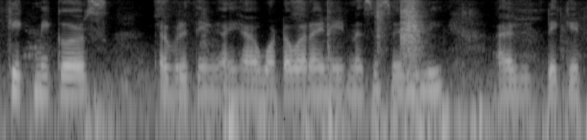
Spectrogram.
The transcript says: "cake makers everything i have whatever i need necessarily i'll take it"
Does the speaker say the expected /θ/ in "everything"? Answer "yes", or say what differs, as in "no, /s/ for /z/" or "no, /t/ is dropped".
no, /t/ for /θ/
